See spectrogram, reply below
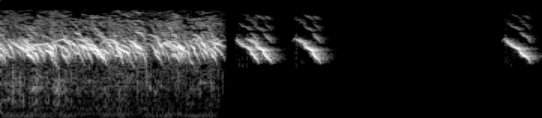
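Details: Chicken chicks chirping: a dense chorus of high, overlapping downward-sliding peeps for about a second and a half, then silence broken by three separate clear peeps.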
